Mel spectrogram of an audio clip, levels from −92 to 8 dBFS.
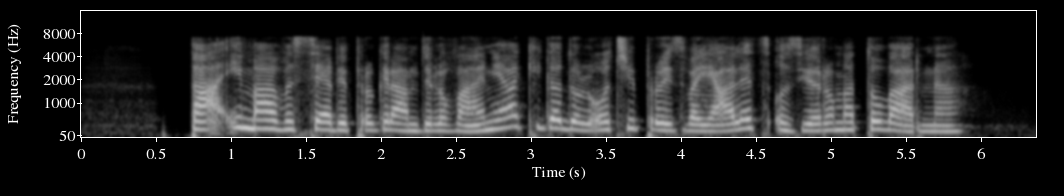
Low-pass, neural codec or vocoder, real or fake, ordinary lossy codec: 7.2 kHz; codec, 16 kHz, 4 kbps, X-Codec, HuBERT features, trained on general audio; fake; AAC, 64 kbps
